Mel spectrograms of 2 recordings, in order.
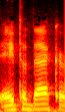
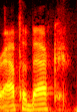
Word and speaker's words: APOBEC: So so the APOBEC enzymes, one can pronounce it APOBEC or APOBEC kind of like tomato tomato.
